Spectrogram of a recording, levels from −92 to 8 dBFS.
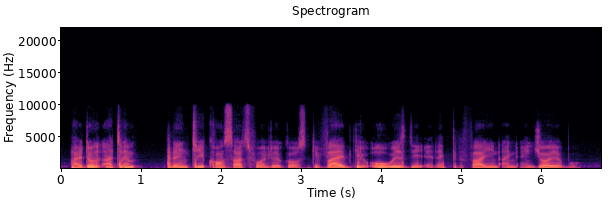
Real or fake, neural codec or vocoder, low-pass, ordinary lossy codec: fake; autoencoder, 48 kHz, 32 numbers a frame, DAC-VAE, trained on Japanese speech; 9.9 kHz; none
